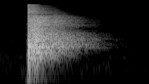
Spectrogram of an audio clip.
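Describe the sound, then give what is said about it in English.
A single sharp hand clap, made on a count of three to sync up a recording, cracks out loudly, with an instant attack and a brief ringing tail that fades within about half a second. No voices. “So like on the count of three, we just clap.”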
